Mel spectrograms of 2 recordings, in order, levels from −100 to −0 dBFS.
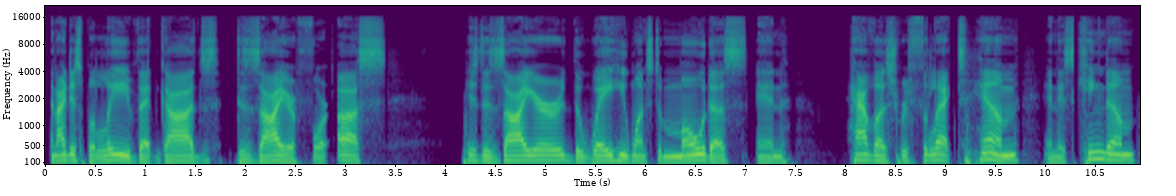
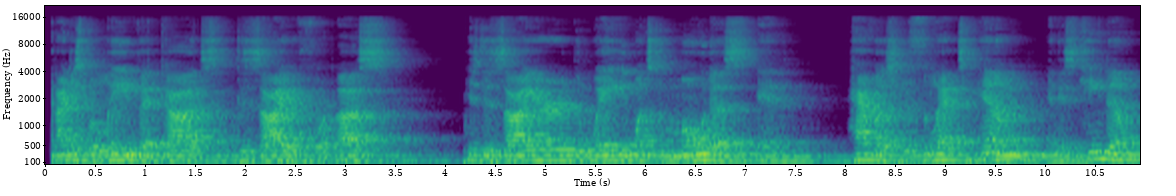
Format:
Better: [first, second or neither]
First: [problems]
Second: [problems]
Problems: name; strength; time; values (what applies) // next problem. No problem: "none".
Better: first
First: none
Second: off-mic speech; somewhat distant // room echo; noticeable; dies away in 1.7 s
